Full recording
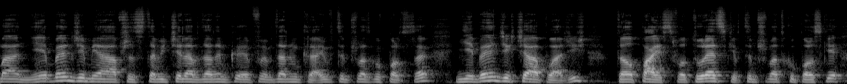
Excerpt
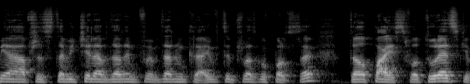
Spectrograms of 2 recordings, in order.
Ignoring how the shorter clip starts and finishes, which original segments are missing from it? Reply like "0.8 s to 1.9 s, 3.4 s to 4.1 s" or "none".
2.3 s to 2.5 s, 4.5 s to 6.0 s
